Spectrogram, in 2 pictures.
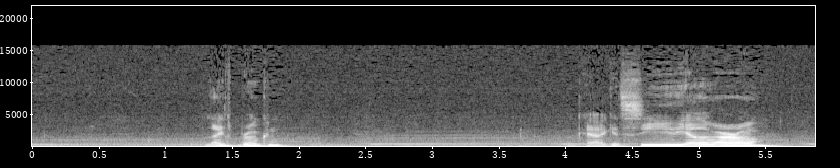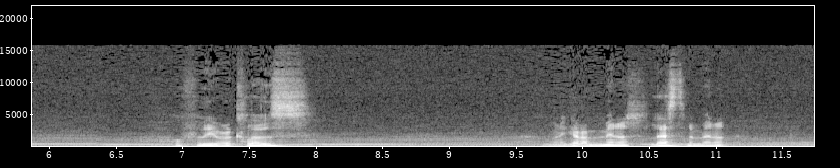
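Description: A car engine hums steadily and rises and falls in pitch.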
